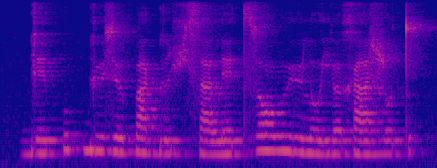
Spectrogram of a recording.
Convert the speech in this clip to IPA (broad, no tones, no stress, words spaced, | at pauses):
ɡekʷœp ɡyzøpa ɡøçsa letzɔ βylojœ xaɮot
